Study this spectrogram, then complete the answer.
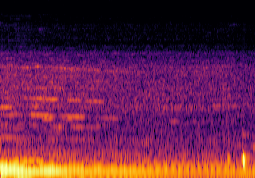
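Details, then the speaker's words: Hyundai Accent with check engine light, misfiring and noisy engine that sometimes stalls while driving: idle drone sags and wavers in pitch with a stumble near the end; unstable idle, fine when accelerator pressed. "Natakot po ako sa ganyan kung bumabagsak. Oh yun pa mga boss hindi stable itong idle niya."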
